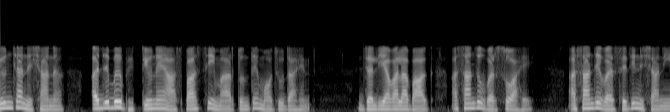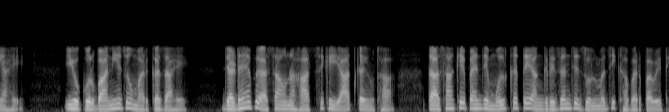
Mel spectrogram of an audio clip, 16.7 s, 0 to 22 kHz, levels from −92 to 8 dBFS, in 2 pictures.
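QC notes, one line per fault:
No faults found.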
